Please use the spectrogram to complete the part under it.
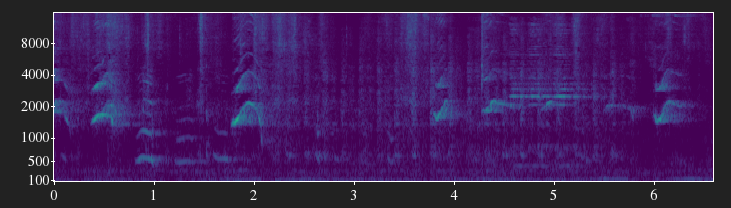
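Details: Newborn puppies suckling from their mother dog make scattered high thin squeaks and whimpers, a few seconds apart, with soft rustling and low background noise.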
